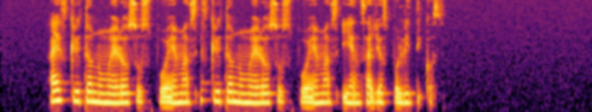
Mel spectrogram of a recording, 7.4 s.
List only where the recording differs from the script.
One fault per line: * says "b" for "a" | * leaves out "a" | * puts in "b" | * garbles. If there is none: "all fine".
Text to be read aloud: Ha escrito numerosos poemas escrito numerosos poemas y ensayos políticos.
all fine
